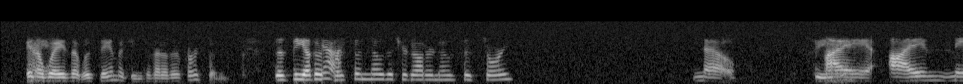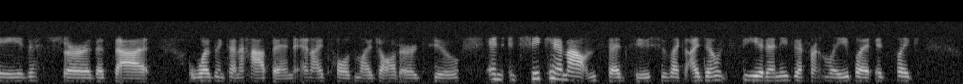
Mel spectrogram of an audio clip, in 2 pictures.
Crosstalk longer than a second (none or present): none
